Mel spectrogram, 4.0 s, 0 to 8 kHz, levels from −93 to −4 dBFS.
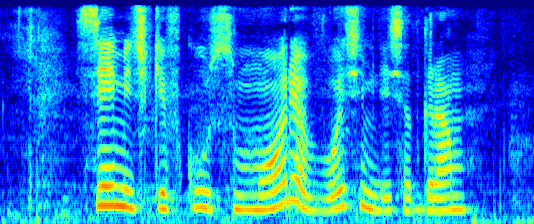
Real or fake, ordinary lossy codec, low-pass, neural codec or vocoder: fake; AAC, 48 kbps; 7.2 kHz; vocoder, 44.1 kHz, 128 mel bands every 512 samples, BigVGAN v2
